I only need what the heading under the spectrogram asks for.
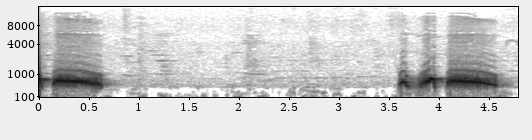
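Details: Spotted dove calling, meant to provoke wild doves: the end of one long coo, then after a silent gap a full phrase of two short hooting notes and a drawn-out coo.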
